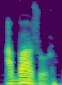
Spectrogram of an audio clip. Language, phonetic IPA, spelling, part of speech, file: Polish, [aˈbaʒur], abażur, noun, Pl-abażur.ogg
